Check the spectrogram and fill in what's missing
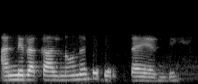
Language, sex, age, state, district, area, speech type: Telugu, female, 30-45, Andhra Pradesh, Kadapa, urban, conversation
